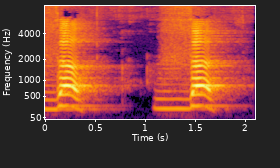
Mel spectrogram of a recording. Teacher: Còn âm th hữu thanh có nghĩa là nó sẽ có âm phát ra, nó rung cổ họng. Đó, cái cách đọc âm này là khẩu hình miệng mình đặt giống như âm vô thanh nhưng mà mình sẽ gằn giọng hơn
